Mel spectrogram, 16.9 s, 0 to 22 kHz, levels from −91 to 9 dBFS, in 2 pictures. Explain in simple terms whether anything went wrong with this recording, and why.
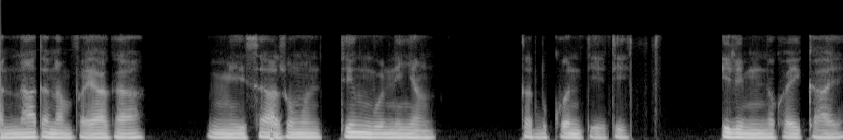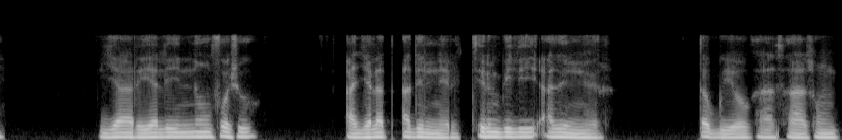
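Yes, two things went wrong. The whole speech sounds breathy and grainy, with the crisp top end smeared into hiss. That is Bluetooth LC3 compression, likely. This codec squeezes audio hard, throws away much of the high detail, and fills the gap with noise.

There are also two short dropouts. Lost LE Audio frames cause a brief noisy smear from 2.70 to 2.75 s and again from 16.19 to 16.21 s. The receiver missed pieces of the stream and patched them by reusing the last sound with scrambled detail.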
